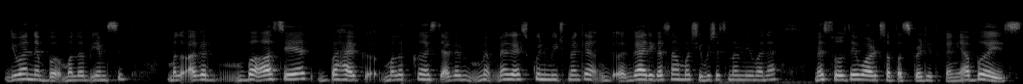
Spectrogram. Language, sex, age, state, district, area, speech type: Kashmiri, female, 18-30, Jammu and Kashmir, Srinagar, urban, spontaneous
